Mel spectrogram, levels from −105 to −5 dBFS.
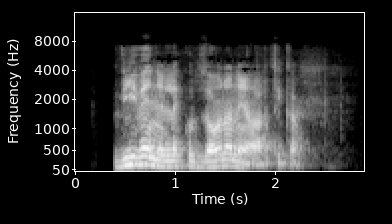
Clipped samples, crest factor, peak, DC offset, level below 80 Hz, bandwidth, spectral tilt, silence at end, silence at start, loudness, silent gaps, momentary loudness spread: under 0.1%; 16 dB; -2 dBFS; under 0.1%; -62 dBFS; 7.4 kHz; -7.5 dB/octave; 0.65 s; 0.4 s; -16 LUFS; none; 17 LU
